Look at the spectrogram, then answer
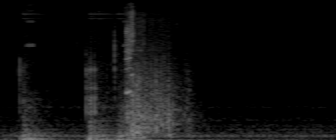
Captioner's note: footsteps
